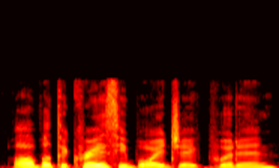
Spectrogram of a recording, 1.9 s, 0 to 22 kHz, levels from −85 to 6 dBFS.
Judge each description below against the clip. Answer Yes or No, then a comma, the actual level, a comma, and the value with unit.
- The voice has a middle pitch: No, high, 205 Hz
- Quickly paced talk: Yes, fast, 260 wpm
